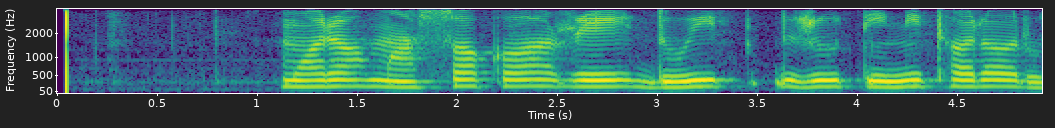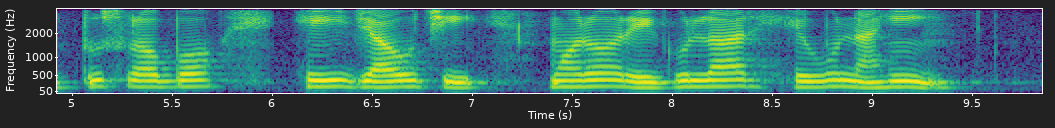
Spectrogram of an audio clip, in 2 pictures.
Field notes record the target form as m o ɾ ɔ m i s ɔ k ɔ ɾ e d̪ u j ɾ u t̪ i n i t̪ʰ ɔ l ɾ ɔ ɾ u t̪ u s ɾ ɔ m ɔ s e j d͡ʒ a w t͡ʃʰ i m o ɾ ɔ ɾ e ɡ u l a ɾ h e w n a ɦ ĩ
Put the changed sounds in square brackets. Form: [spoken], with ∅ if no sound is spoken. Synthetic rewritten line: m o ɾ ɔ m [a] s ɔ k ɔ ɾ e d̪ u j ɾ u t̪ i n i t̪ʰ ɔ [∅] ɾ ɔ ɾ u t̪ u s ɾ ɔ [b] ɔ [h] e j d͡ʒ a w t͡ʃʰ i m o ɾ ɔ ɾ e ɡ u l a ɾ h e w n a ɦ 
